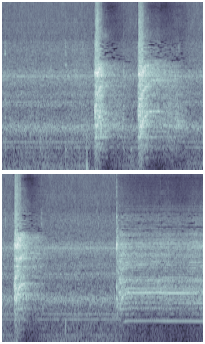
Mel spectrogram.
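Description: A dog barks three times, each bark loud and sudden and dying away quickly. A few seconds later a steady horn-like tone starts and is held.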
